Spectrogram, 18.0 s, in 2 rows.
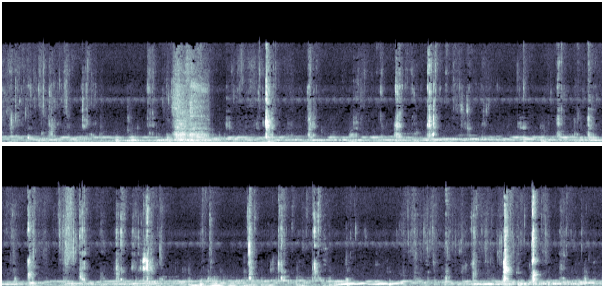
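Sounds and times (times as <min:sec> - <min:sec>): chewing and mouth clicks: 0:00.0 - 0:18.0.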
